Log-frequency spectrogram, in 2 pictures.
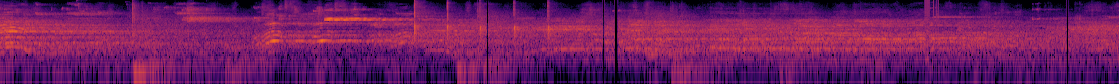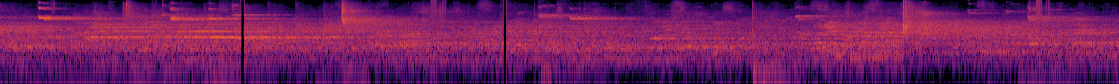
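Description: A basketball thumps as it is dribbled.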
